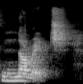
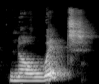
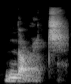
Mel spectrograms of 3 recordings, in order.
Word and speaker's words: Norwich: the next place is another one which has a W which is not pronounced it's Norwich it does have a W there so it looks like Norwich but actually you just say Norwich the next one is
